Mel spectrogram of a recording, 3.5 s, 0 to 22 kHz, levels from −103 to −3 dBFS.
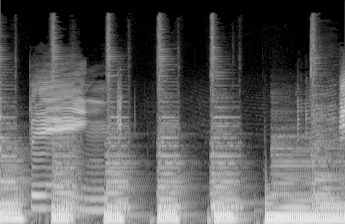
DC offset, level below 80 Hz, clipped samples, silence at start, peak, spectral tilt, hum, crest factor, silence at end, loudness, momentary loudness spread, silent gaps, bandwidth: under 0.1%; -22 dBFS; under 0.1%; 0 s; -6 dBFS; -6 dB/octave; none; 12 dB; 0 s; -20 LUFS; 7 LU; none; 17 kHz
